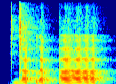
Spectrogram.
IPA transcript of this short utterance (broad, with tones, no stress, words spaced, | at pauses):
da˨˩ʔla˨˩p̚ʔaː˧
